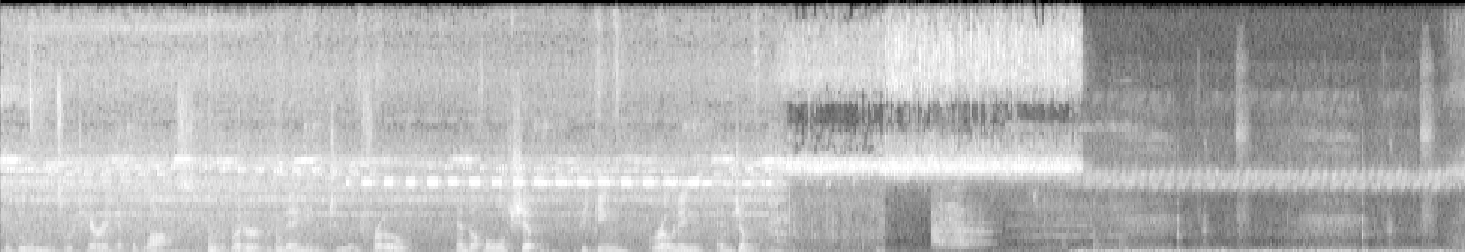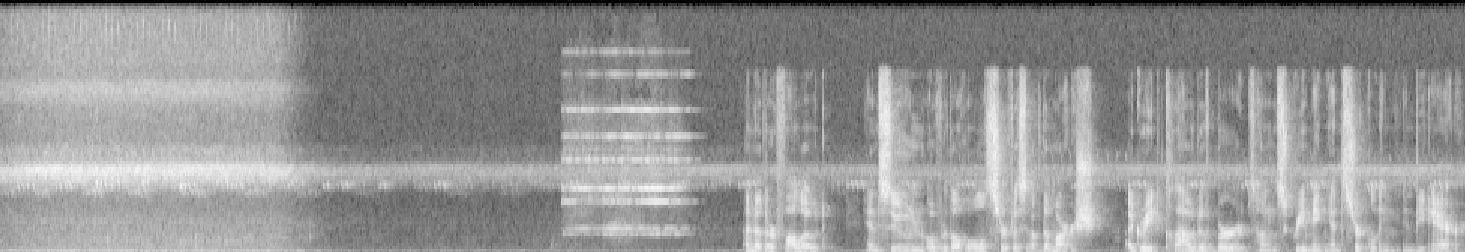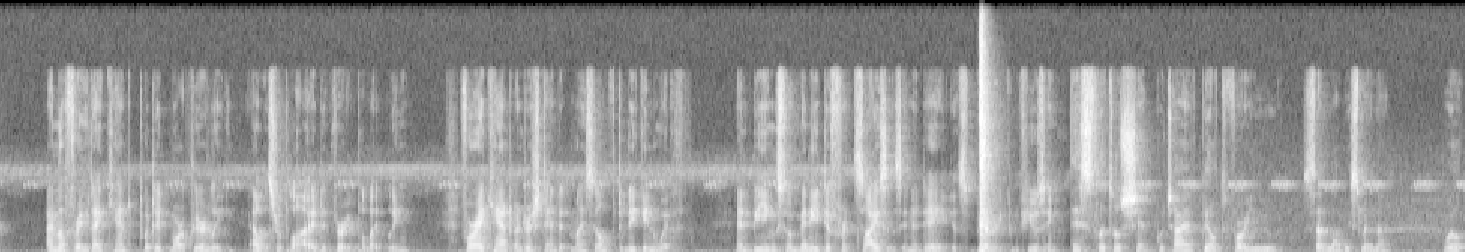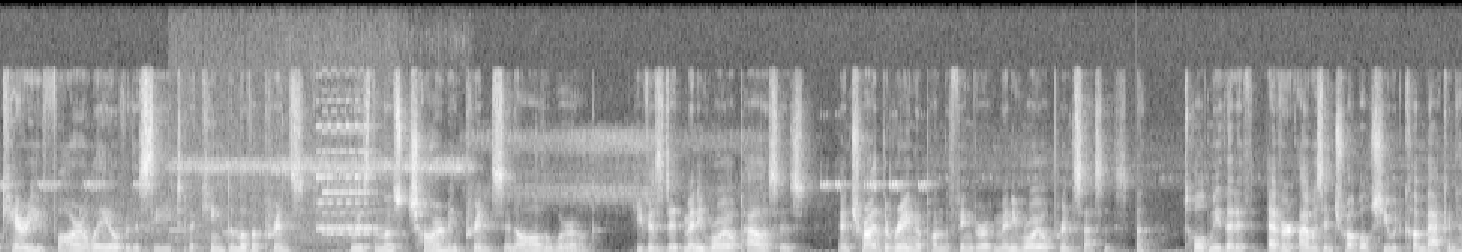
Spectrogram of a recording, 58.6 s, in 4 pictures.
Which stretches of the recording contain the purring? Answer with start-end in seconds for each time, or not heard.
not heard.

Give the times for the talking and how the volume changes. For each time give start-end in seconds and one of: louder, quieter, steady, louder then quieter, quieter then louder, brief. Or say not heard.
0.0-7.5 steady
22.1-58.5 steady.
